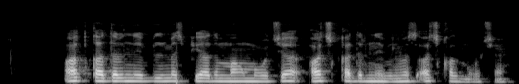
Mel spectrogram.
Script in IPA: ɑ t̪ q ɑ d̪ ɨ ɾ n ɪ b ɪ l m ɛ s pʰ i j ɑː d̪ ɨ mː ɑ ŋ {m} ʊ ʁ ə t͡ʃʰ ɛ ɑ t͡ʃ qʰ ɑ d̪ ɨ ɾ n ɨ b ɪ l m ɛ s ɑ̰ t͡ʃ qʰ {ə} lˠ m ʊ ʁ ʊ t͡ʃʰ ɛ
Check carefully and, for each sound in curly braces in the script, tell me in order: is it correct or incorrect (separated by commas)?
correct, incorrect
